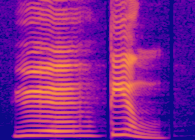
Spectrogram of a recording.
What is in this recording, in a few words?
"yueding", Chinese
